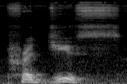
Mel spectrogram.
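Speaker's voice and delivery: "produce" slowly as pruh-DOOSS; "produce" with weak first syllable, strong DOOSS; stress on second syllable. Shown as a demonstration. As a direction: stress the end of "produce", the verb form. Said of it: "There's a difference".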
